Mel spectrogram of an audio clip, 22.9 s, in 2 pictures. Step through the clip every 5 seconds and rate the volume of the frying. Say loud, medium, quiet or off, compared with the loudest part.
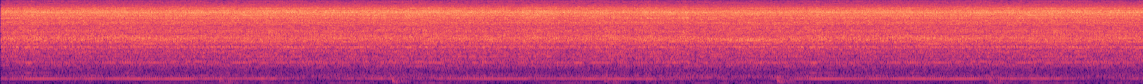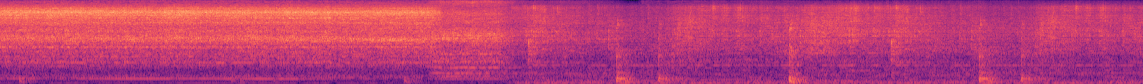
quiet, quiet, quiet, loud, loud.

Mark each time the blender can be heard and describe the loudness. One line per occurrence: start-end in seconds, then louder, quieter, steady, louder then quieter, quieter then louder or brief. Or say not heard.
0.0-22.8 quieter.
